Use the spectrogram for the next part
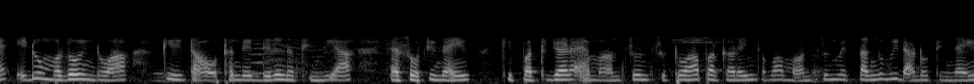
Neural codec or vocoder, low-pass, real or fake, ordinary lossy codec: none; 3.6 kHz; real; MP3, 32 kbps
